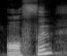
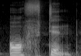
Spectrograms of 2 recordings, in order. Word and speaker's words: often: ways some people say often some say often and ideally I think you could go over the word often where the T is silent okay so these were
